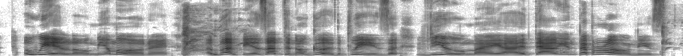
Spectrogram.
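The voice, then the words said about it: Put-on Italian accent. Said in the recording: “Now say it with an Italian accent ... Wow. That was amazing. You could be a voice actress. ... I'm sorry to the country of Italy”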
